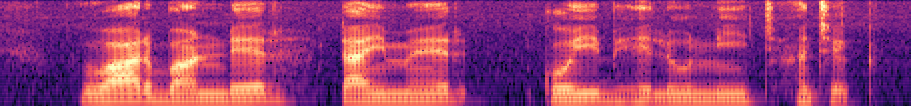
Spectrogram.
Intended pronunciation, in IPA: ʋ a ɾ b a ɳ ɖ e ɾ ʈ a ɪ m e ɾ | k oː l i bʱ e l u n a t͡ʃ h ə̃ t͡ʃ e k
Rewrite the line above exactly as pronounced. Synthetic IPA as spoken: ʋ a ɾ b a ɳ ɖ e ɾ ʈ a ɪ m e ɾ | k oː i bʱ e l u n i t͡ʃ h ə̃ t͡ʃ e k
